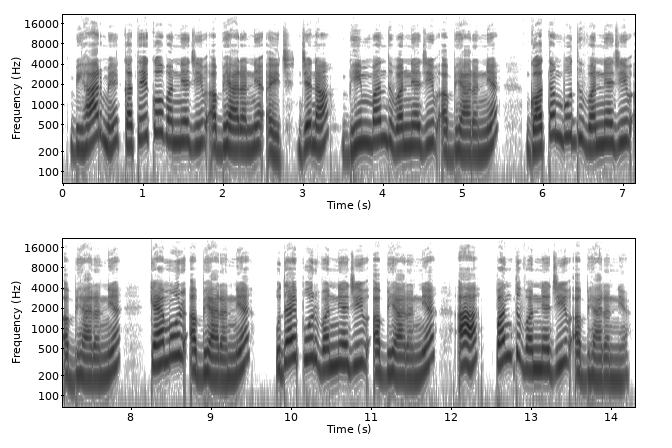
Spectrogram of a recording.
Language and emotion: Maithili, neutral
